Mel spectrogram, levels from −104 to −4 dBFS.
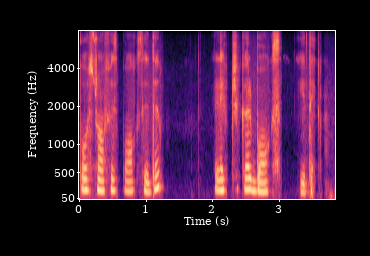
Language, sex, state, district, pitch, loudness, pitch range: Kannada, female, Karnataka, Bangalore, 185 Hz, -18 LUFS, 170-200 Hz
